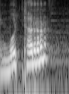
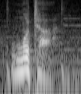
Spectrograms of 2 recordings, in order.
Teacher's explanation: in syllable final position the orthographical r is often realized as a low central vowel as in mutter so we don't say mutter but muta an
